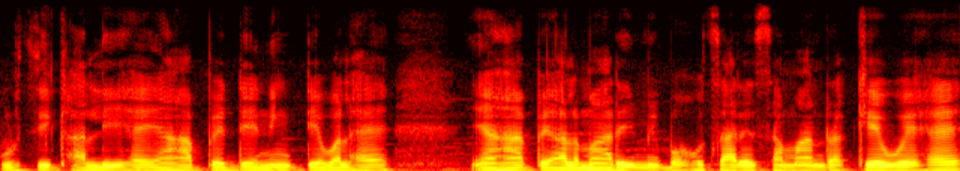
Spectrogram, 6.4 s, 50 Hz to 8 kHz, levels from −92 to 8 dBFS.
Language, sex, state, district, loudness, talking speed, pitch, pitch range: Hindi, male, Punjab, Fazilka, -17 LUFS, 170 wpm, 115 Hz, 110-120 Hz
